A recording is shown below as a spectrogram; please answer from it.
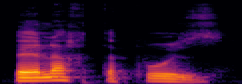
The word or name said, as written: פלח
